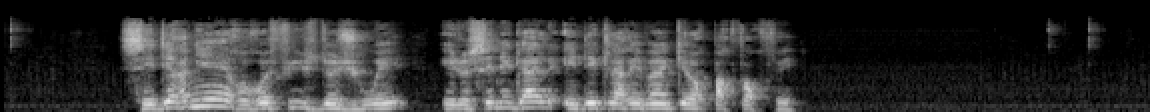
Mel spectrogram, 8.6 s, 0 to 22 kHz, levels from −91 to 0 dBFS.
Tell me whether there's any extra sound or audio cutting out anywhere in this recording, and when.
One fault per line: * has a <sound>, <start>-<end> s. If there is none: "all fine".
all fine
